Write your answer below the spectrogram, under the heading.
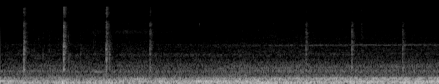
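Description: Chevy 3500 pickup truck heard from inside the cab while driving in four-wheel drive on a snowy road: a steady low engine and road rumble. A few light clicks come in the first second and a half, with a couple more near the end.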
